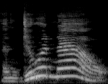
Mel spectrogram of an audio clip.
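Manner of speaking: high, loud scolding; ordering mother. A narrator's reading. Mama orders her kitty boy to return bones, firmly. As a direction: lay down the law as Mama. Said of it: "ordered Mama".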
